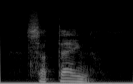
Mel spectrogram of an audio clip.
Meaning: satin
- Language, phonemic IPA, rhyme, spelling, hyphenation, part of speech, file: Dutch, /saːˈtɛi̯n/, -ɛi̯n, satijn, sa‧tijn, noun, Nl-satijn.ogg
